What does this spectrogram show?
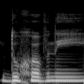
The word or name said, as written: duchovný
